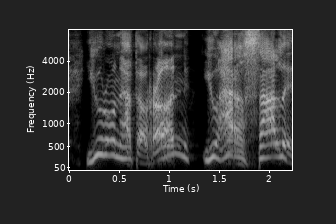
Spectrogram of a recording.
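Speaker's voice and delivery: very high, put-on Latin American accent.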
